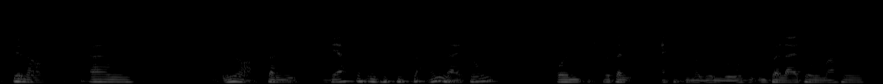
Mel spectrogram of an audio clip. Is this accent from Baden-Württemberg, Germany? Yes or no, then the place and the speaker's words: no; Saxony, Germany; Ich bin Sachse.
